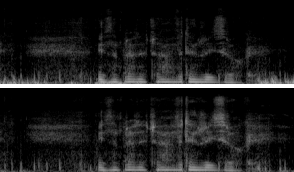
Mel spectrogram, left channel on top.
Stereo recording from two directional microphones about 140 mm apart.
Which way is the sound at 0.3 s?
90° left.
